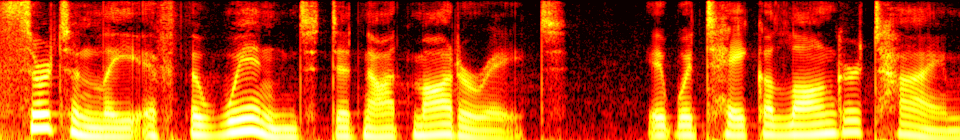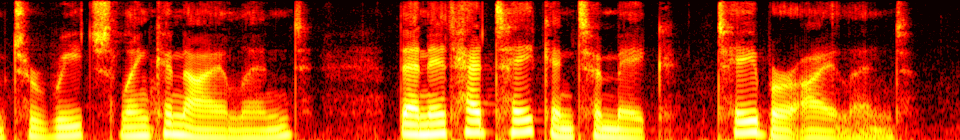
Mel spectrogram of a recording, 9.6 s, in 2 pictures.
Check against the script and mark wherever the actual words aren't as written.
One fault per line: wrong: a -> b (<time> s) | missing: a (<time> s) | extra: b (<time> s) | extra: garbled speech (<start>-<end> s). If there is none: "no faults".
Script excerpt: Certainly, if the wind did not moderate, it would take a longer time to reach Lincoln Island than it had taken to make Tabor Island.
no faults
